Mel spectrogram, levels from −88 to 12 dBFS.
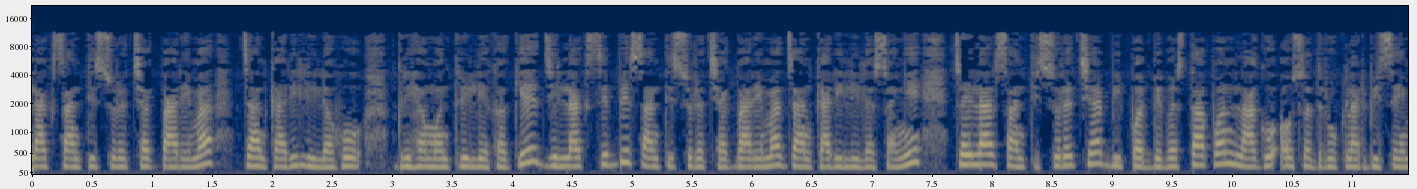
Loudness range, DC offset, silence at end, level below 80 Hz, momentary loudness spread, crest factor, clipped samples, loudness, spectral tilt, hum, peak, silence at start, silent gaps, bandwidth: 2 LU; under 0.1%; 0 s; -64 dBFS; 4 LU; 16 dB; under 0.1%; -23 LUFS; -4 dB/octave; none; -6 dBFS; 0 s; none; 12 kHz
